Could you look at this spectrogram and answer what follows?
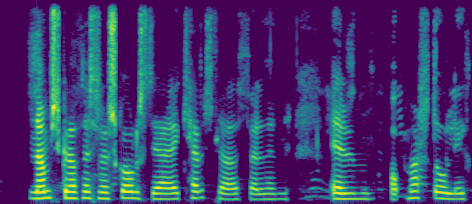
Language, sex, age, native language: Icelandic, female, 13, Icelandic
